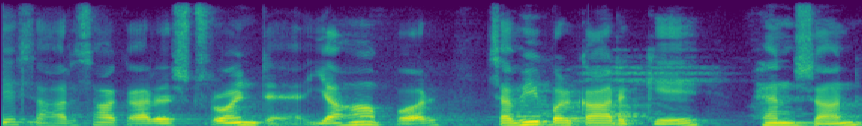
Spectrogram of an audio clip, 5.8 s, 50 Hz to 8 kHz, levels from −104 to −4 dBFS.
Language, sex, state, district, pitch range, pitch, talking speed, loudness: Hindi, male, Bihar, Saharsa, 130-150 Hz, 140 Hz, 115 wpm, -17 LUFS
